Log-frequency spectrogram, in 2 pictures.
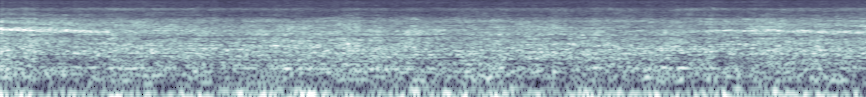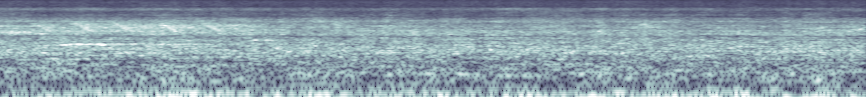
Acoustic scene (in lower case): park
